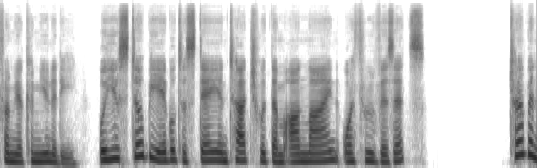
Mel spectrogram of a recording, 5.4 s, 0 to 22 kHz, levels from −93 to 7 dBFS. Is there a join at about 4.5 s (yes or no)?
no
